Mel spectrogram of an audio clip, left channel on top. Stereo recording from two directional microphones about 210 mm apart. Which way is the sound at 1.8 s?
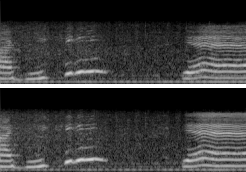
35° right (ahead or behind).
